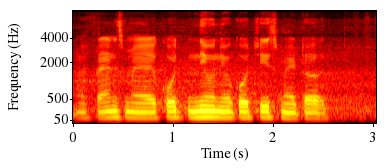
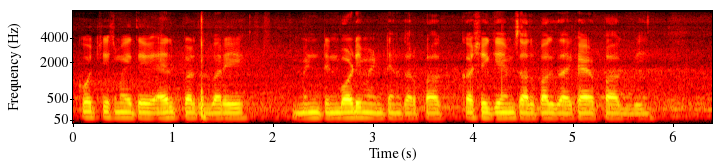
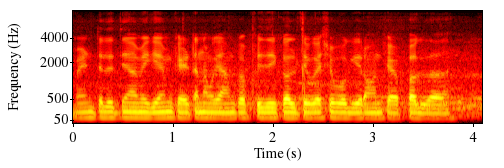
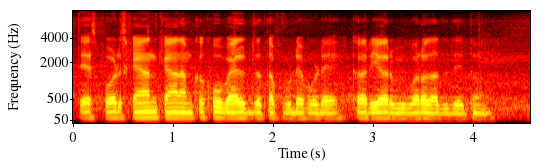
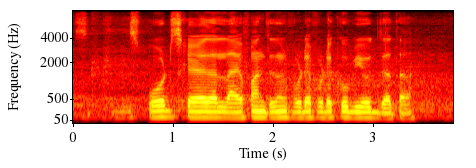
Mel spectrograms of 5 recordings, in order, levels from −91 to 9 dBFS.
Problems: constant background noise, continuous background conversations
